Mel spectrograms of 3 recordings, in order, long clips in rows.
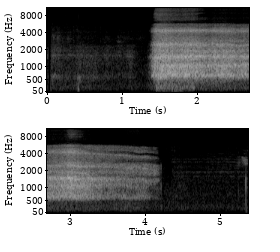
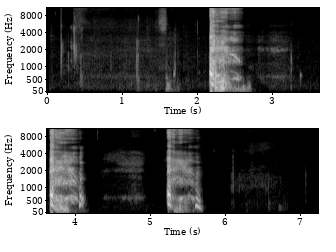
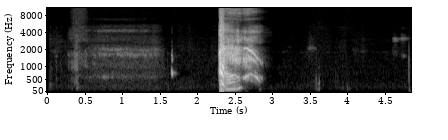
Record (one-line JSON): {"exhalation_length": "5.4 s", "exhalation_amplitude": 8522, "exhalation_signal_mean_std_ratio": 0.59, "three_cough_length": "7.3 s", "three_cough_amplitude": 32768, "three_cough_signal_mean_std_ratio": 0.24, "cough_length": "4.9 s", "cough_amplitude": 32768, "cough_signal_mean_std_ratio": 0.24, "survey_phase": "beta (2021-08-13 to 2022-03-07)", "age": "18-44", "gender": "Female", "wearing_mask": "No", "symptom_none": true, "smoker_status": "Never smoked", "respiratory_condition_asthma": false, "respiratory_condition_other": false, "recruitment_source": "REACT", "submission_delay": "1 day", "covid_test_result": "Negative", "covid_test_method": "RT-qPCR", "influenza_a_test_result": "Negative", "influenza_b_test_result": "Negative"}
